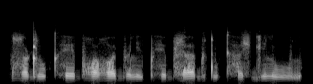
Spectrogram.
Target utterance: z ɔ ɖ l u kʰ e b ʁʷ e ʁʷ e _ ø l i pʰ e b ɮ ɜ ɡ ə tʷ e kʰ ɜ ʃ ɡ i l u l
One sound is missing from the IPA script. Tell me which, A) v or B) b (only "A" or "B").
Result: B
